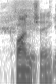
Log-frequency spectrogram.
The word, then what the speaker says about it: Guanxi: Guanxi. – Yeah. – Guanxi. Yeah, so it's spelled G-U-A-N-X-I.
